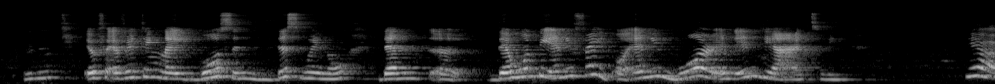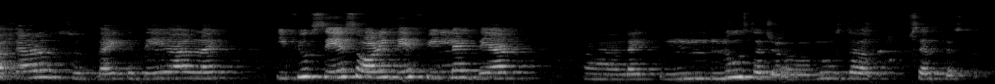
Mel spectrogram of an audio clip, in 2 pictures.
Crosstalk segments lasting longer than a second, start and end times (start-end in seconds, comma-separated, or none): none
